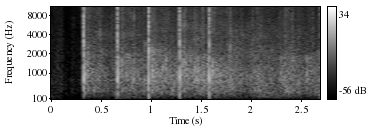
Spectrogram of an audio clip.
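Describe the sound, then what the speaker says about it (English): An audience at an underwater occupational health and safety conference applauding a speaker's welcome, starting abruptly after a brief silence, several loud close hand claps standing out over a scattered crowd clapping that fades slightly. "would you join me in giving a hand clap and welcoming Mr."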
